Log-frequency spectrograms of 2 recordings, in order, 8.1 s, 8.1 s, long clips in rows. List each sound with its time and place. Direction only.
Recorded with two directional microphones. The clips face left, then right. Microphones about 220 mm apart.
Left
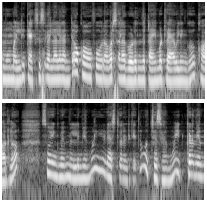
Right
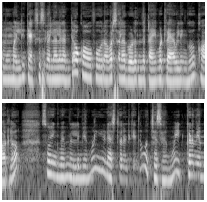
0.0 s a woman's voice: 45° left (ahead or behind)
